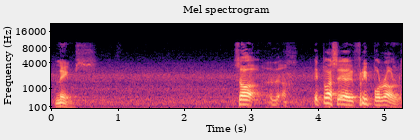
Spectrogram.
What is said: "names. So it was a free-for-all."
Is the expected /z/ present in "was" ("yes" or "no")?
no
